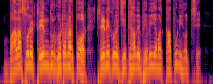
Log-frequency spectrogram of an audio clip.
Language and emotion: Bengali, fearful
